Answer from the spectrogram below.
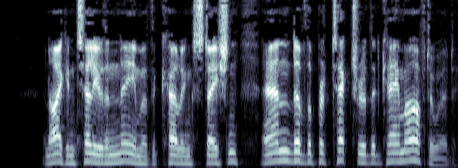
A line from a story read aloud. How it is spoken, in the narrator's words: he said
